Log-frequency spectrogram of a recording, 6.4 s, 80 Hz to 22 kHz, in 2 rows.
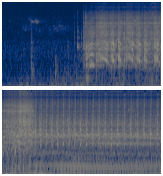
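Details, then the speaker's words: Mini R56 after the starter motor was removed, cleaned, regreased and refitted: brief cranking, then the engine catches cleanly and settles into a steady, even idle with no grinding from the starter. The engine was overfilled with oil. "So we've got the moment of truth. Is it going to start? We've fitted the starter motor. It started."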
